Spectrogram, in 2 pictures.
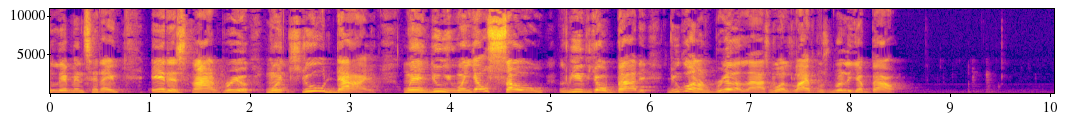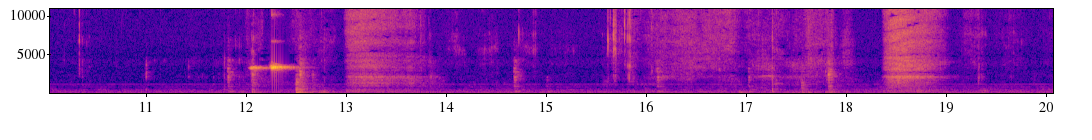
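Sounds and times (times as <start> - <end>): person breathing: 13.0 - 14.0, 18.3 - 19.3.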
